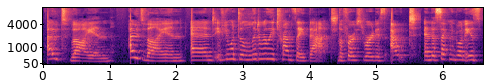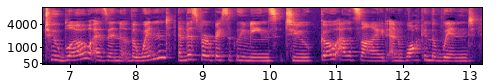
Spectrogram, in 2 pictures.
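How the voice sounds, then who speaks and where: A young woman from the Netherlands whose first language is Dutch talks to camera in a casual, chatty way. Her voice sits a little high, and she sounds amused as she explains. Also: measured pace, a bit bright. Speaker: vlogger.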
